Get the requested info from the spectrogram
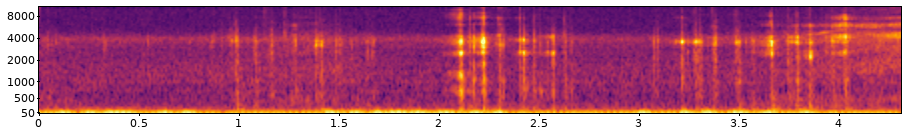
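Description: Faint computer keyboard typing: a few scattered key clicks, with a short quick run of keystrokes about halfway through as a single word is typed.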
